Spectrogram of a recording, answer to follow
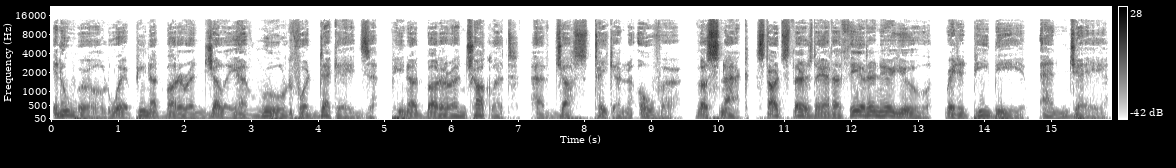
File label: Trailer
